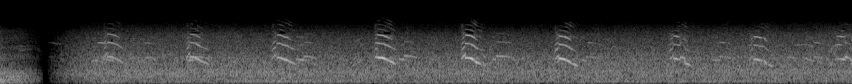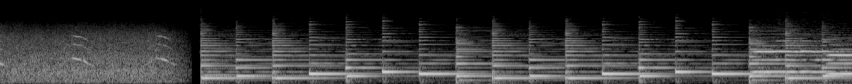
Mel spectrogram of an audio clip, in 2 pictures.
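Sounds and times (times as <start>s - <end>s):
waves washing: 0.0s - 10.4s
bird giving falling cries: 0.5s - 10.4s.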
